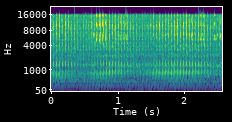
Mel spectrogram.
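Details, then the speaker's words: 2007 Honda Odyssey 3.5 running, noise located with a listening tool: a busy, rattly chatter up top over the idle from a damaged timing belt tensioner, with the belt wandering; the tensioner and timing belt were then replaced. "ahí está el tensor el tensor es capaz en el ruido se siente que aquí se acaba y ahí está el ruido"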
